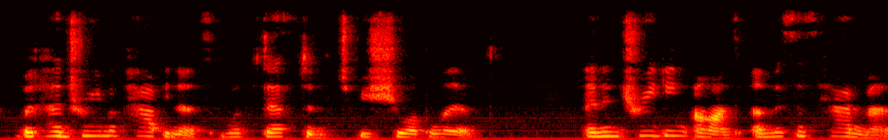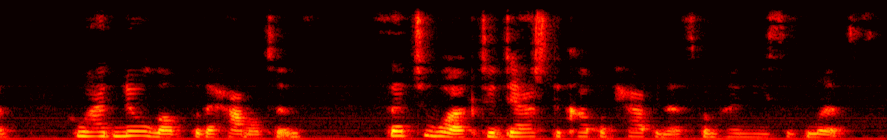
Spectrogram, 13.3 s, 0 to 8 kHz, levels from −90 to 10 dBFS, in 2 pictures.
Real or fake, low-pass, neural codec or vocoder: real; 7.2 kHz; none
